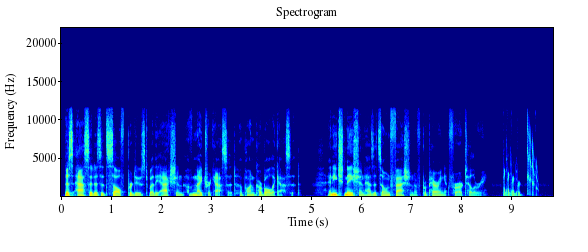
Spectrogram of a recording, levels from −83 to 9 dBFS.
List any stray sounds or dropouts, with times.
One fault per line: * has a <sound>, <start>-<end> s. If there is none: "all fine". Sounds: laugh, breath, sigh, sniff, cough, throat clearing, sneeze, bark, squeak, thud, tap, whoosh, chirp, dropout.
* has a chirp, 8.8-9.6 s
